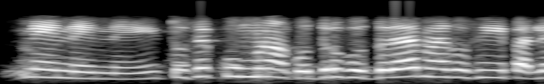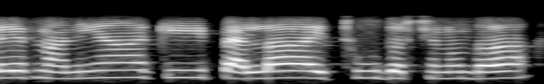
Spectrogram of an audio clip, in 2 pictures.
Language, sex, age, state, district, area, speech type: Dogri, female, 30-45, Jammu and Kashmir, Reasi, urban, conversation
